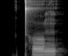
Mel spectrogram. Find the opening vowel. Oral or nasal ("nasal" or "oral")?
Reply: oral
